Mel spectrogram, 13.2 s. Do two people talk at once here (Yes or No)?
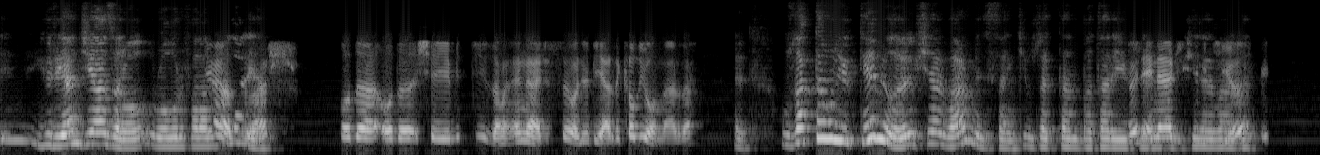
Yes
